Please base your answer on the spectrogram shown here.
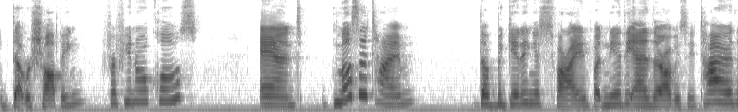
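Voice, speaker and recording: A young woman streamer casually telling a story about her old job, chatty and animated, laughing often and saying "like" a lot. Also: on the high side.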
